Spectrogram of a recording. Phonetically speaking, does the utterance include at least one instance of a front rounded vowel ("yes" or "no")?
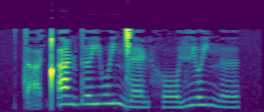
no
